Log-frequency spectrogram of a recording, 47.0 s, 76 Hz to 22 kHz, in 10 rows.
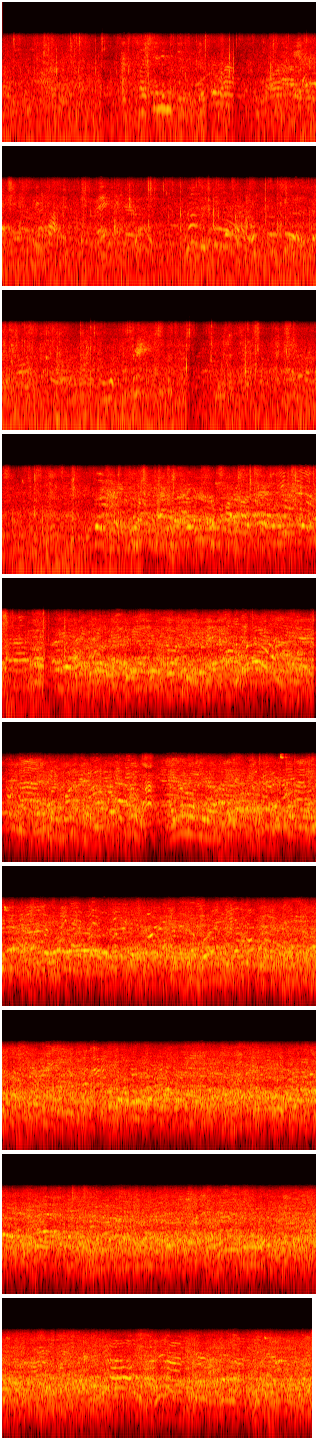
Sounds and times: Speech: 0.0s - 47.0s
Walk, footsteps: 0.1s - 15.4s.

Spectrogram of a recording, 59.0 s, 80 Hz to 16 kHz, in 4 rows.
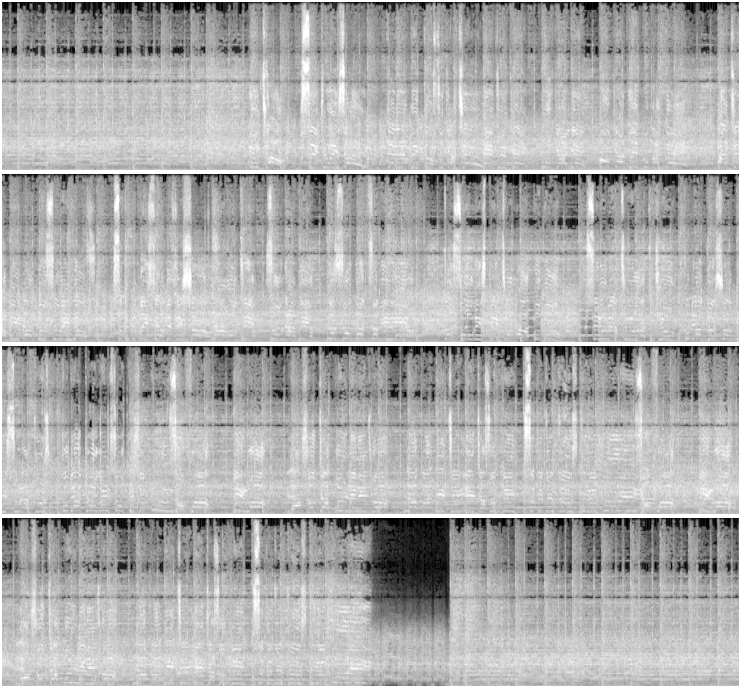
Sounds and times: Music: 0.0s - 58.9s.

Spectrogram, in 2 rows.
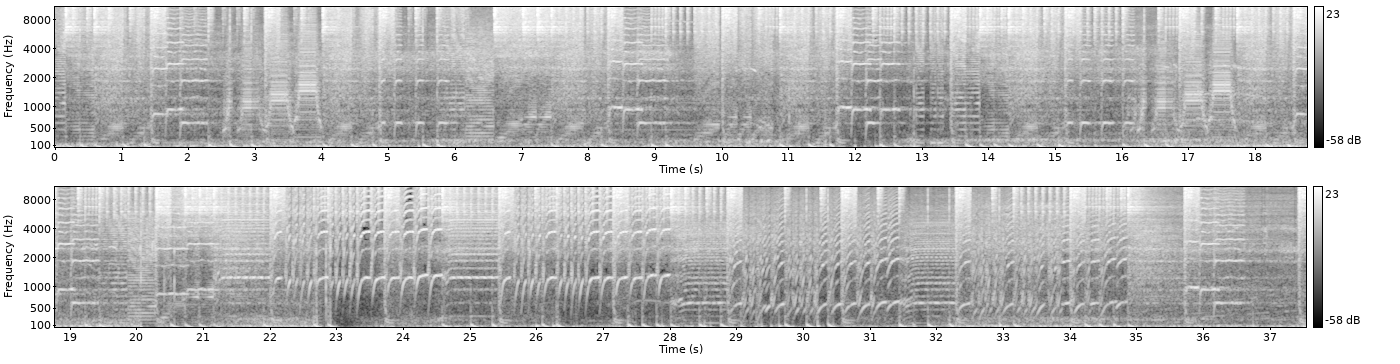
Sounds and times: Music: 0.0s - 37.5s.

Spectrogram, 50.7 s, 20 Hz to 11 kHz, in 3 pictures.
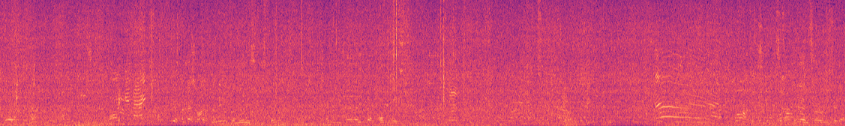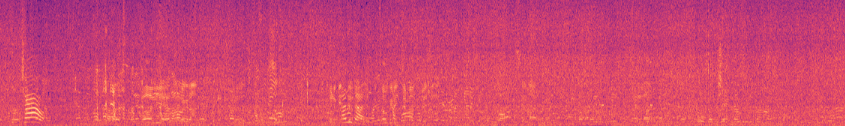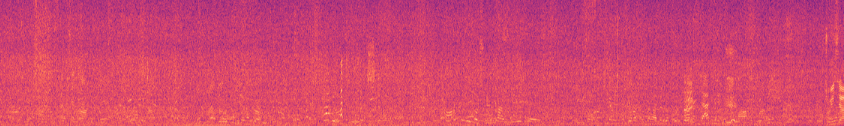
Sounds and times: Wind noise (microphone): 0.0s - 3.0s, 8.3s - 12.5s.

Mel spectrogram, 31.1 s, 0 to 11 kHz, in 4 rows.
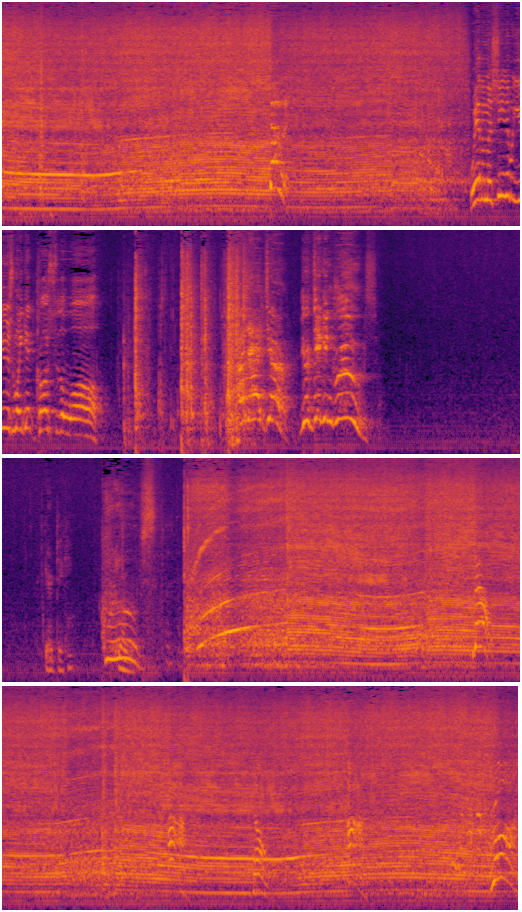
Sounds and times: Male speech, man speaking: 4.0s - 4.4s, 7.0s - 9.3s, 11.3s - 13.4s, 16.2s - 17.9s, 22.6s - 22.9s, 27.0s - 27.4s, 28.5s - 28.8s, 30.6s - 31.0s.

